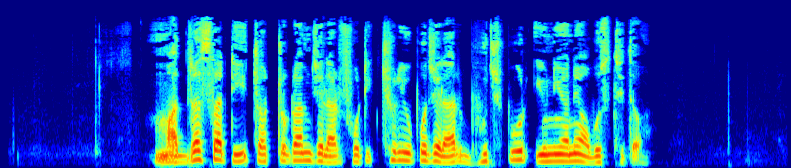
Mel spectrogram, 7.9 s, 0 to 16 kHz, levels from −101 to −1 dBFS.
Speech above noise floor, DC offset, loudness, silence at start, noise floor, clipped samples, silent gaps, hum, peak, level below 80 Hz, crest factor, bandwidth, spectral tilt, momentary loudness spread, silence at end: 65 dB; under 0.1%; -22 LUFS; 1.55 s; -86 dBFS; under 0.1%; none; none; -4 dBFS; -70 dBFS; 20 dB; 11 kHz; -6 dB/octave; 11 LU; 1.5 s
